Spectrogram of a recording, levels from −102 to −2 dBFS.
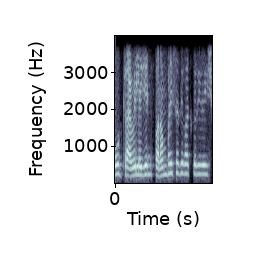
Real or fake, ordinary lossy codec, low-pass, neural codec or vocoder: real; none; 3.6 kHz; none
